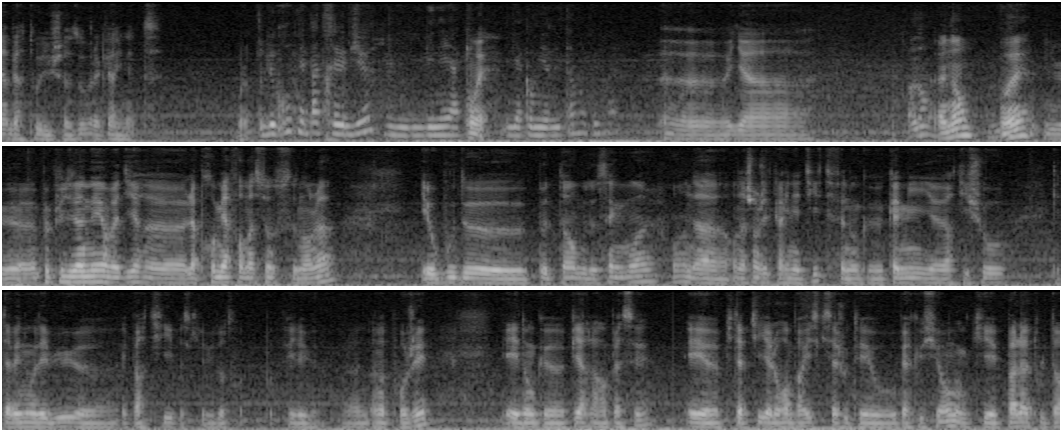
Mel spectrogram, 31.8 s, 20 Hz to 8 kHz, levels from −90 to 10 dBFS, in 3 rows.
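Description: No technical faults can be heard anywhere in the recording. There is nothing to report in time order.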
